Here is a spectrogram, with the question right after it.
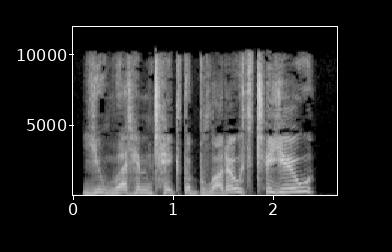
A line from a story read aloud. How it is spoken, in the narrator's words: Adian bellowed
